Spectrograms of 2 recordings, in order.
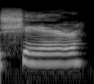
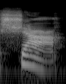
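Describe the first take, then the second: First: It is said with an American r at the end. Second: It is said with a British open vowel, no r. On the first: "we might go Share" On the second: "in British English, it would be pronounced like Shah"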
